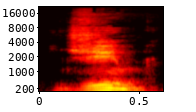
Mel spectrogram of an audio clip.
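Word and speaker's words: جيم: 그리고 요 짐은 발음을 어떻게 하냐면요. 우리 영어 쉬 있잖아요. 쉬. sh 발음. 그 쉬에서 지읒 음가를 더해주면 됩니다. 그래서 gym, 이런 식으로 발음을 하시면 되고요. gym 경우에는 입을 약간 오므리고 이렇게 내밀면서 내는 소리입니다. 이제 gym, 이런 식으로요. 그래서 이 gym은 발음 표기는 영어 J와 같습니다. J.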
